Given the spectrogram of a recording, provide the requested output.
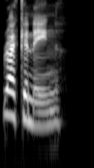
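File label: "reckoning", US English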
